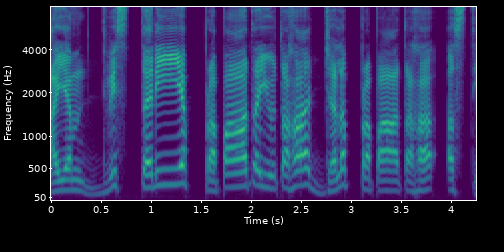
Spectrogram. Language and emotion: Sanskrit, neutral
